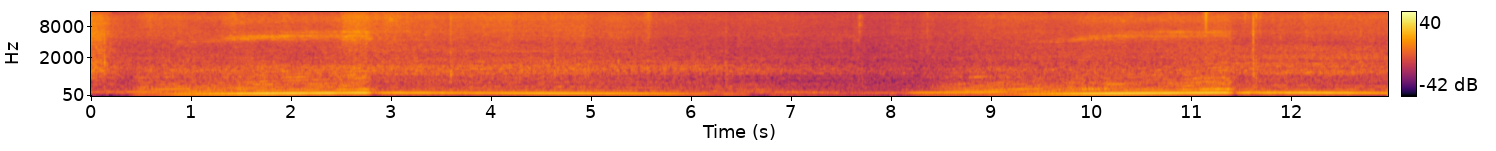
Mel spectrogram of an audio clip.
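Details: Renault Clio under acceleration: the engine note climbs and falls with the throttle, with a hollow whooshing "sucking" intake sound rising on each pull. Source not identified.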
